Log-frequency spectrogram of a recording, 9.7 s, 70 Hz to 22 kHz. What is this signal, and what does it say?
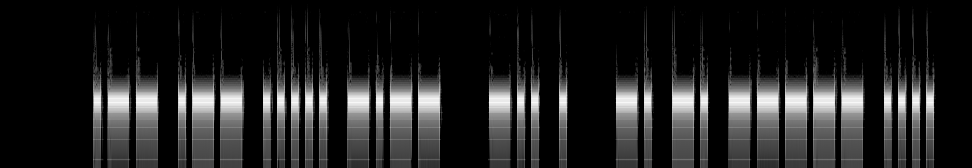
Morse code, heard as a keyed tone, about 17 wpm, 700 Hz. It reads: WW5Y DE NN0H
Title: USA Callsign DE Callsign - 4 Characters - 17wpm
